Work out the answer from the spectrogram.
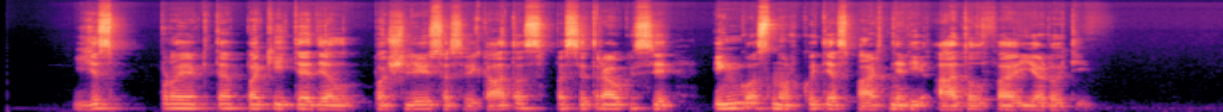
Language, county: Lithuanian, Alytus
